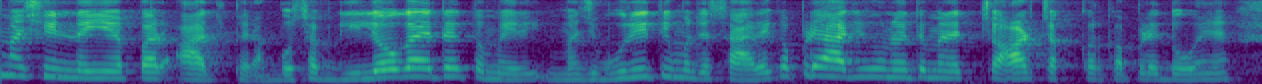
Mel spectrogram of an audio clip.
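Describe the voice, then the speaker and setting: A woman vlogger narrating her day in a chatty, self-mocking voice-over, speaking straight to her viewers. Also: a little high. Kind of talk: casual vlog voice-over.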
